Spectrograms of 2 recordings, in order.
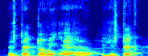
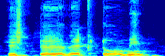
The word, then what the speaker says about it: hysterectomy: हिस्टेक्टोमी बोल रहे हैं, बोला जाता है हिस्टेक्टोमी, लेकिन बेसिकली ये प्रोनाउंस होता है हिस्टेरेक्टोमी। हिस्टेरेक्टोमी HYSTERECTOMY, ठीक है।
